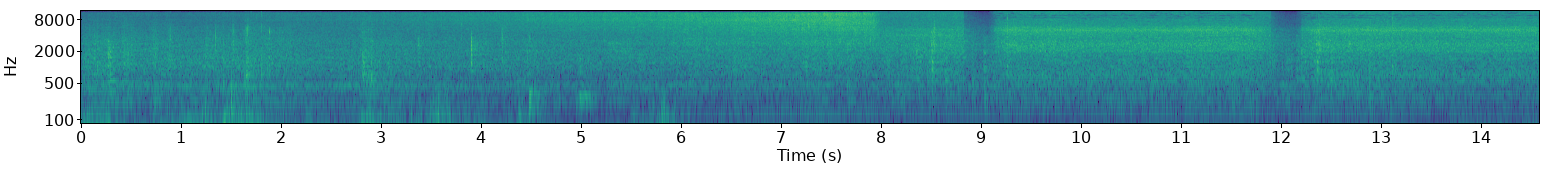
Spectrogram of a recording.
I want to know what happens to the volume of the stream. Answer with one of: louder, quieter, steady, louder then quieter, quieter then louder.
louder.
